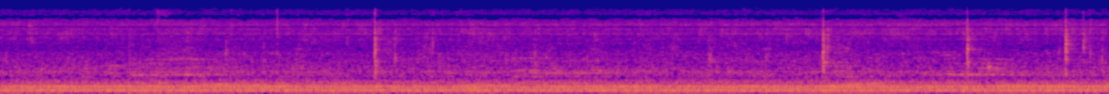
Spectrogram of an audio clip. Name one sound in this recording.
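A spoon clinks against a glass jug while stirring.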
